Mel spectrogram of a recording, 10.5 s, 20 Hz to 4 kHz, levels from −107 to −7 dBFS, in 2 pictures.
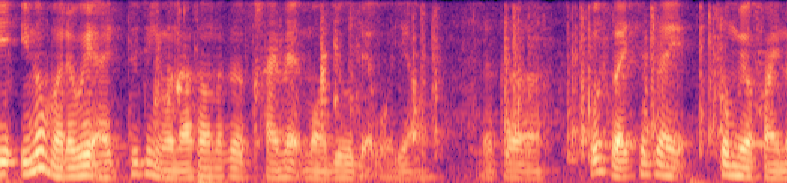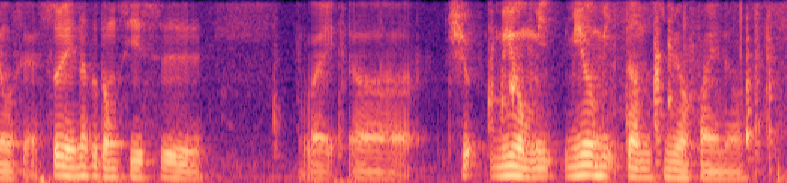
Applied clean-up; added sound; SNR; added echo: none; Coin (dropping); 14 dB; none.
